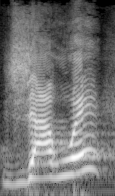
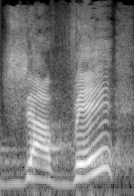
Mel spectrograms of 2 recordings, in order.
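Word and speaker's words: Yahweh: sea ye H que la pronunciación que tenemos se perdió en la historia no se sabe porque era impronunciable el nombre los hebreos no tenían vocales cuando escribían Imagínate Entonces no se sabe cómo se pronunciaba pero lo que llegamos a saber es que el nombre era algo así como yahwe o yahvé que tras literado español suena Jehová ese nombre de esas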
